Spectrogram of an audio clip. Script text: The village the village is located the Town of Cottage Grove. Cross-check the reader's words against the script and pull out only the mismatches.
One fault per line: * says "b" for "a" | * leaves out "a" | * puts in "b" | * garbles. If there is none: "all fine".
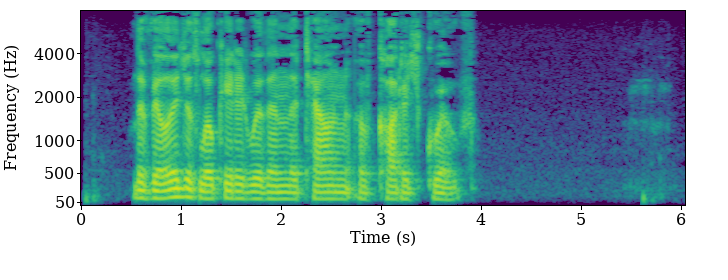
* leaves out "the village"
* puts in "within"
